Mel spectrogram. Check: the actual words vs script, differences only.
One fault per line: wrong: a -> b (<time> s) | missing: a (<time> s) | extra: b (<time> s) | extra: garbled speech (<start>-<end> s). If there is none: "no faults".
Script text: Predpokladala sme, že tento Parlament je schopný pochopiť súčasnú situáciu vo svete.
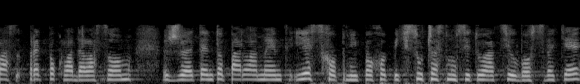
wrong: sme -> som (1.0 s)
